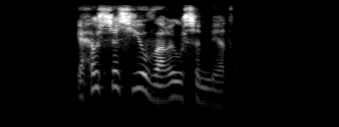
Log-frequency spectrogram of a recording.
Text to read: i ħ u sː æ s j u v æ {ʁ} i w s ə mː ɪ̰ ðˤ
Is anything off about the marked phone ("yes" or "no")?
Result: no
